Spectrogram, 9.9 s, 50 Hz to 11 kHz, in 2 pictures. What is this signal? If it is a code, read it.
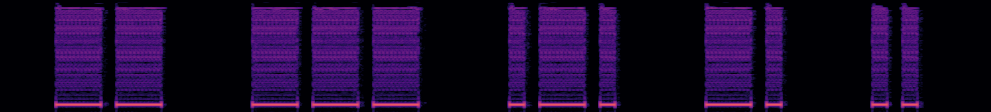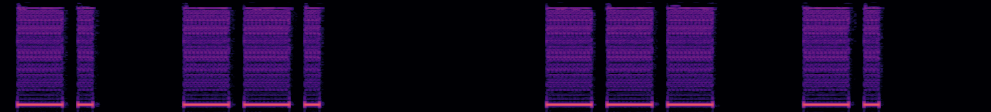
Morse code, heard as a keyed tone, about 16 wpm, spaced as for 11 wpm, 800 Hz. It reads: MORNING ON
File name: CW Code Groups @10WPM / Weather Sets / Weather 4 28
